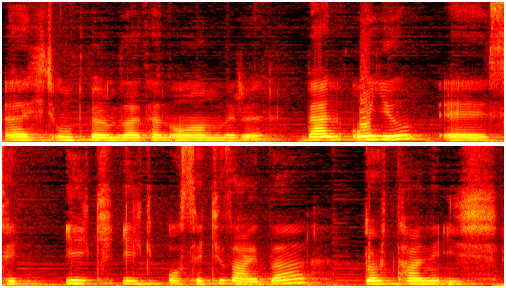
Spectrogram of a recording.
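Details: Stuttering in an adult woman.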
